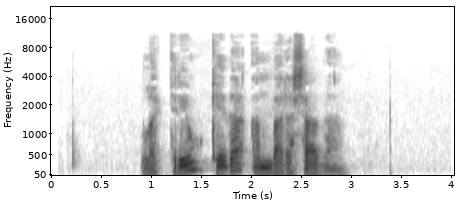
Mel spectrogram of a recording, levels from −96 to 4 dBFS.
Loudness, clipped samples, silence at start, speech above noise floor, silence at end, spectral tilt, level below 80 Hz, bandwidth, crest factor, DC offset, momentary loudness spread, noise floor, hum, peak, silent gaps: -26 LUFS; under 0.1%; 0.9 s; 51 dB; 1.1 s; -6 dB/octave; -58 dBFS; 11.5 kHz; 20 dB; under 0.1%; 13 LU; -76 dBFS; none; -10 dBFS; none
